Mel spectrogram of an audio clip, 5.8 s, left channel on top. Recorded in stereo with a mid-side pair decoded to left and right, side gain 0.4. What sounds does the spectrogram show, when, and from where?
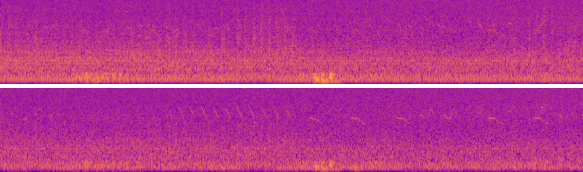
Only background noise.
